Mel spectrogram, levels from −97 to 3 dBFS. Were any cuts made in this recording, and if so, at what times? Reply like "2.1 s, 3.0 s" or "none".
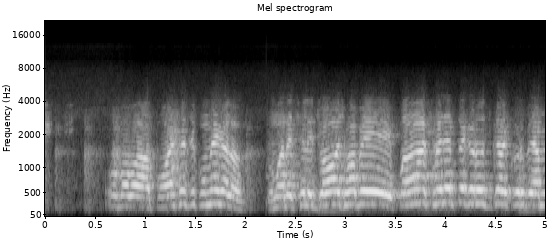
2.1 s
